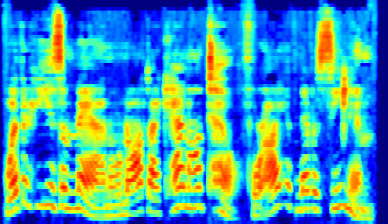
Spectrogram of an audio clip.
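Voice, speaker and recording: A kindly little old witch from a storybook, acted out by a woman, speaks with solemn helpfulness. Her pitch lifts and swoops from phrase to phrase, heard a little way from the microphone in a dry space. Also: sing-song, a little fast, no room sound, far from the mic. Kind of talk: audiobook character voice.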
